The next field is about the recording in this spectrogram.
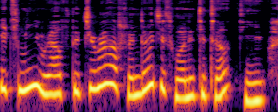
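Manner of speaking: silly little puppet voice. Distracting a child getting a shot with a stuffed animal, silly Ralph the giraffe voice. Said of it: "giving it a silly little voice".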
